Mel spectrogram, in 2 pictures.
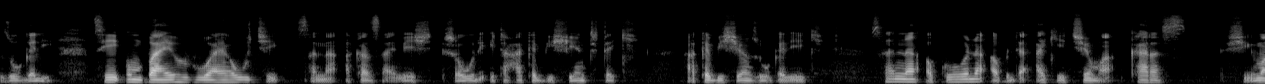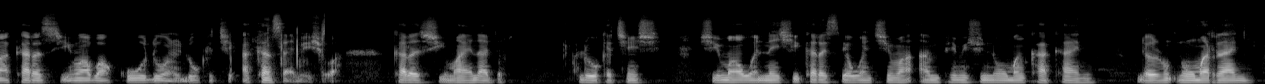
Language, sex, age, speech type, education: Hausa, male, 30-45, spontaneous, tertiary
